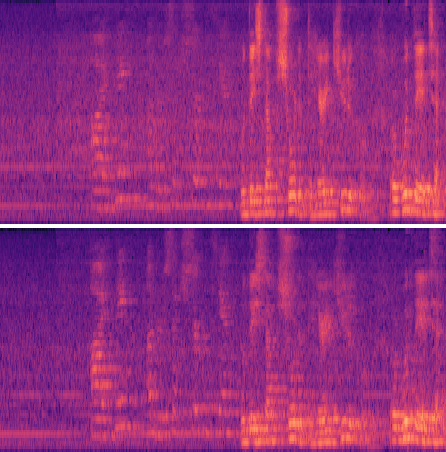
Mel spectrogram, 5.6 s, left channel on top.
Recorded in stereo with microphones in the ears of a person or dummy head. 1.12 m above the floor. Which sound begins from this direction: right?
A woman speaking, at 1.1 s.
